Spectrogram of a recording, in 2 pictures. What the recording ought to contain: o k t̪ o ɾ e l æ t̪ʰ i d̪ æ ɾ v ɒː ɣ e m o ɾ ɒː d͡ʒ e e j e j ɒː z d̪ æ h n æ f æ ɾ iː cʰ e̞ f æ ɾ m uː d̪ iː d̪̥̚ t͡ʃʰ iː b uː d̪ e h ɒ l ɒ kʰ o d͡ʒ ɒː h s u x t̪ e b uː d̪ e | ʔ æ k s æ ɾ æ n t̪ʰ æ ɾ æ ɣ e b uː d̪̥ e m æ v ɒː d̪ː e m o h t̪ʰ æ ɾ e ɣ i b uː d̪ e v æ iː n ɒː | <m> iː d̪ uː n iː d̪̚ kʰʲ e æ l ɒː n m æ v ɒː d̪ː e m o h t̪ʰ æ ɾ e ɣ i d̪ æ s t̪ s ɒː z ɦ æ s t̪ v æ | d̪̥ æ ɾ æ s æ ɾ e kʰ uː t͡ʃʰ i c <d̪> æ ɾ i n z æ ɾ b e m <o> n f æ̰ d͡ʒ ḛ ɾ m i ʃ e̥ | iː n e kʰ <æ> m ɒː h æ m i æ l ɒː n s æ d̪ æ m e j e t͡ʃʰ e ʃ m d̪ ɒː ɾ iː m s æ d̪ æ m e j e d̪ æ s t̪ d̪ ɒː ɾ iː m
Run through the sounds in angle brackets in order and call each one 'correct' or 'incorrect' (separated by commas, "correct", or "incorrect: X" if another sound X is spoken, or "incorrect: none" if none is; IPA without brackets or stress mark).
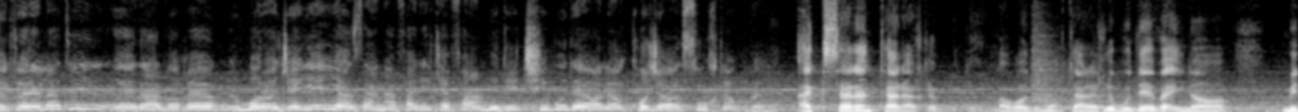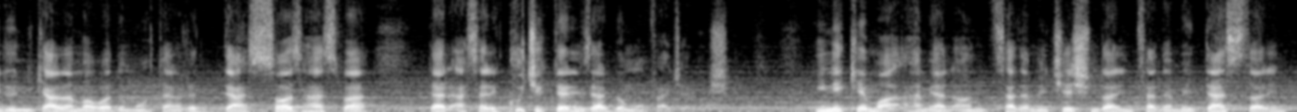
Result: correct, correct, correct, incorrect: e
